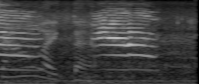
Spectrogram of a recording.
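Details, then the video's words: Pet cat making funny, baby-like noises: a long harmonic meow that bends downward, a short break, then a second higher, steady wail, with a person's voice faintly underneath. "Cat makes funny noises"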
